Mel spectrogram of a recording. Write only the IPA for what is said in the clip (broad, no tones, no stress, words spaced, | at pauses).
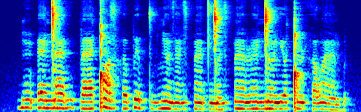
ɡũ ʔɛŋ͡ǀæ ɾṳ bæ ǃɒzhə pɪbtṳ ʎə̃zæ̃z pæ̃tŋ͡ǀə̃z pæ̃ɭɛ̃ ŋ͡ǀə̃lʲʌ ǃə̃ɭhəlˠæ̃b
